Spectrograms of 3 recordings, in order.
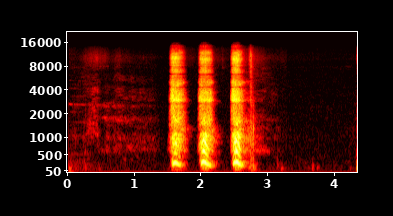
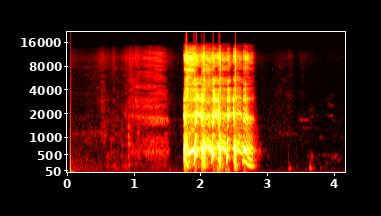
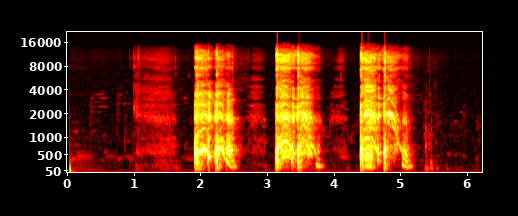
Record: exhalation_length: 4.4 s
exhalation_amplitude: 22437
exhalation_signal_mean_std_ratio: 0.27
cough_length: 4.2 s
cough_amplitude: 32768
cough_signal_mean_std_ratio: 0.38
three_cough_length: 6.2 s
three_cough_amplitude: 32768
three_cough_signal_mean_std_ratio: 0.42
survey_phase: beta (2021-08-13 to 2022-03-07)
age: 18-44
gender: Female
wearing_mask: 'No'
symptom_other: true
smoker_status: Never smoked
respiratory_condition_asthma: true
respiratory_condition_other: false
recruitment_source: REACT
submission_delay: 0 days
covid_test_result: Negative
covid_test_method: RT-qPCR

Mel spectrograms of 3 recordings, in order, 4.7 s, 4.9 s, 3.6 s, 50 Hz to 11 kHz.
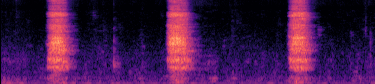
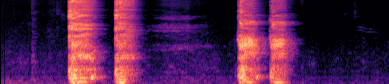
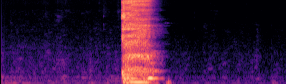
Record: exhalation_length: 4.7 s
exhalation_amplitude: 13000
exhalation_signal_mean_std_ratio: 0.32
three_cough_length: 4.9 s
three_cough_amplitude: 32768
three_cough_signal_mean_std_ratio: 0.35
cough_length: 3.6 s
cough_amplitude: 32768
cough_signal_mean_std_ratio: 0.28
survey_phase: beta (2021-08-13 to 2022-03-07)
age: 18-44
gender: Female
wearing_mask: 'No'
symptom_cough_any: true
symptom_runny_or_blocked_nose: true
symptom_sore_throat: true
symptom_fatigue: true
symptom_headache: true
smoker_status: Never smoked
respiratory_condition_asthma: false
respiratory_condition_other: false
recruitment_source: Test and Trace
submission_delay: 2 days
covid_test_result: Positive
covid_test_method: LFT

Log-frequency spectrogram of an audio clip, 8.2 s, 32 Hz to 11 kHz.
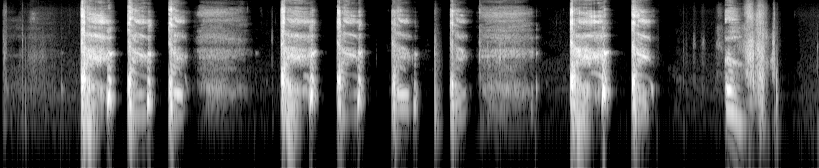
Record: three_cough_length: 8.2 s
three_cough_amplitude: 32768
three_cough_signal_mean_std_ratio: 0.36
survey_phase: beta (2021-08-13 to 2022-03-07)
age: 18-44
gender: Female
wearing_mask: 'No'
symptom_cough_any: true
symptom_new_continuous_cough: true
symptom_runny_or_blocked_nose: true
symptom_shortness_of_breath: true
symptom_sore_throat: true
symptom_fatigue: true
symptom_headache: true
symptom_change_to_sense_of_smell_or_taste: true
symptom_other: true
symptom_onset: 3 days
smoker_status: Never smoked
respiratory_condition_asthma: false
respiratory_condition_other: false
recruitment_source: Test and Trace
submission_delay: 1 day
covid_test_result: Positive
covid_test_method: ePCR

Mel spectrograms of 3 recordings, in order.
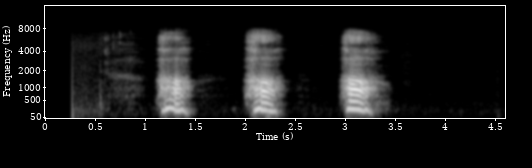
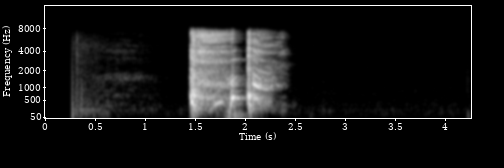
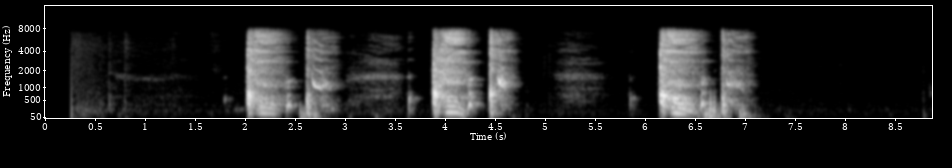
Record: exhalation_length: 4.6 s
exhalation_amplitude: 21865
exhalation_signal_mean_std_ratio: 0.3
cough_length: 4.3 s
cough_amplitude: 29741
cough_signal_mean_std_ratio: 0.28
three_cough_length: 8.9 s
three_cough_amplitude: 32622
three_cough_signal_mean_std_ratio: 0.31
survey_phase: beta (2021-08-13 to 2022-03-07)
age: 65+
gender: Female
wearing_mask: 'No'
symptom_none: true
smoker_status: Never smoked
respiratory_condition_asthma: false
respiratory_condition_other: false
recruitment_source: REACT
submission_delay: 2 days
covid_test_result: Negative
covid_test_method: RT-qPCR
influenza_a_test_result: Negative
influenza_b_test_result: Negative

